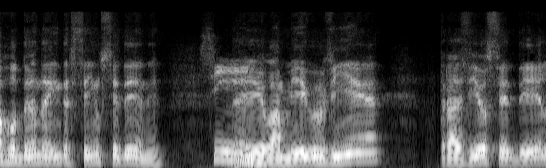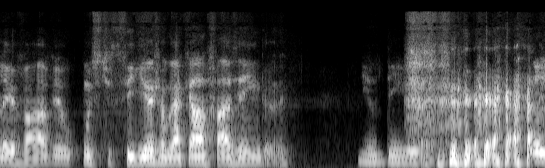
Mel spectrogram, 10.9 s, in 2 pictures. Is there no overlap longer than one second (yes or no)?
yes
